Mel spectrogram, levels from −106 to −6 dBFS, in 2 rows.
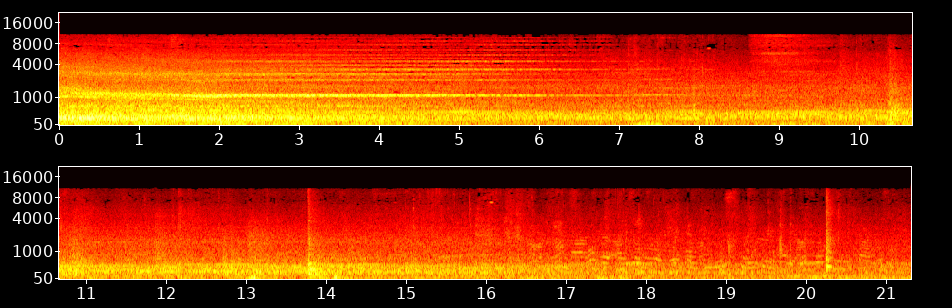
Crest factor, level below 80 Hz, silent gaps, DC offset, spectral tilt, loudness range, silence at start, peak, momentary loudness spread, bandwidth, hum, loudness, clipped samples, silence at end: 22 dB; -42 dBFS; none; under 0.1%; -6.5 dB/octave; 17 LU; 0 s; -6 dBFS; 19 LU; 11.5 kHz; none; -28 LUFS; under 0.1%; 0 s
